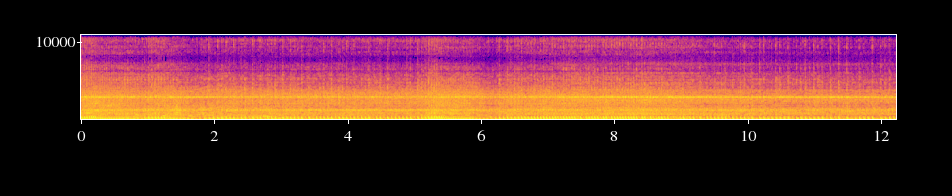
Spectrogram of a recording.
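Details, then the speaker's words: Four-stroke motorcycle after manual valve (tappet) adjustment, engine running: even, steady low idle thump with no top-end ticking that was loud before adjustment; aftermarket replacement exhaust gives a raspy, less pleasant note. Normal idle. "ya jadi setelah kita setel tile punya seperti ini ini memang motor knalpotnya juga knalpot asli knalpotnya sudah ganti knalpot biasa jadi bunyinya memang kurang bagus"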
